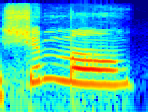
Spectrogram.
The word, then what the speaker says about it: Chamone: It sounds like how Michael Jackson says, Chamone.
